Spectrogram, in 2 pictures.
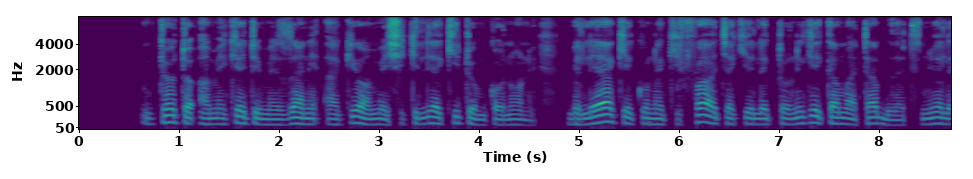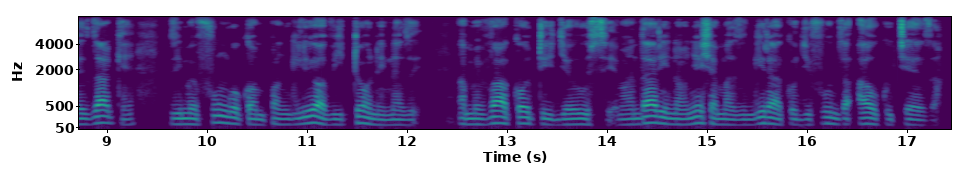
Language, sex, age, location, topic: Swahili, male, 18-24, Nairobi, education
